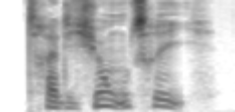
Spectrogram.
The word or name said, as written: traditionsrig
